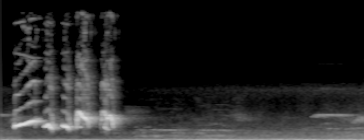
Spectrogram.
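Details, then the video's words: Singing caged orange-headed thrush from Singaraja, north Bali, morning ngeplong song used to train other birds; one quick burst of four or five looping whistled notes, followed by quiet room background. "Pagi Hari Hari ANIS MERAH Ngeplong Gacor Untuk Pancingan & Masteran Burung Dirumah"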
